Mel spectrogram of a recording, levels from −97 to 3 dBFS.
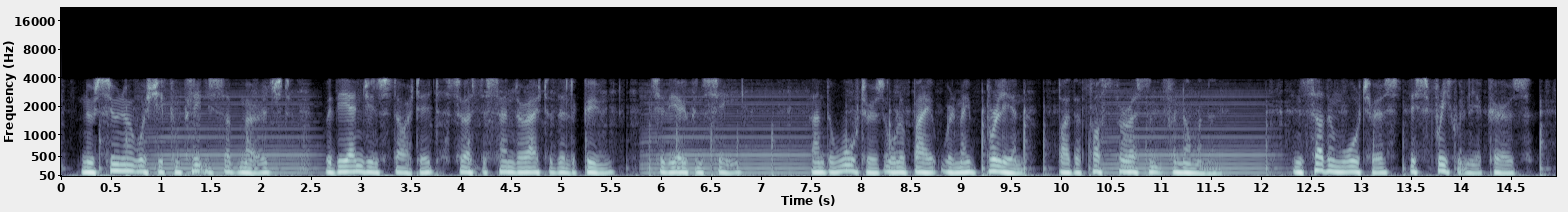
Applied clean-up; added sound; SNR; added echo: none; Writing + Bowed string instrument; 16 dB; none.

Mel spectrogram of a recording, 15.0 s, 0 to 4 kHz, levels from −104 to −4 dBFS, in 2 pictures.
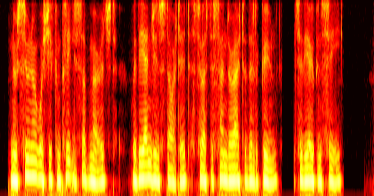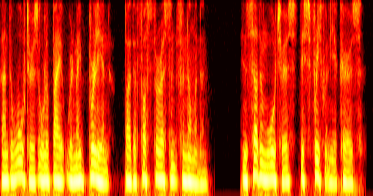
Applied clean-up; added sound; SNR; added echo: none; none; none; none.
